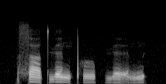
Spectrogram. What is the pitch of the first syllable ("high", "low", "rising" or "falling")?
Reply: falling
